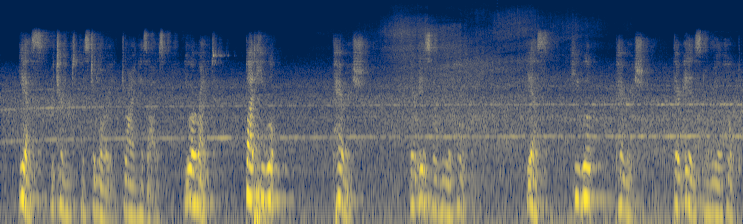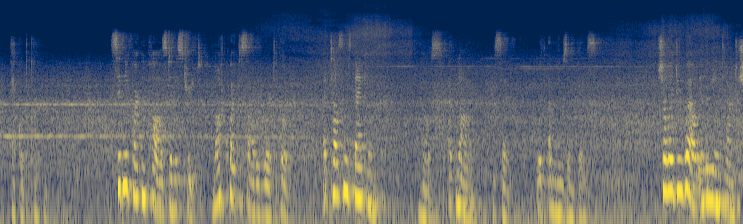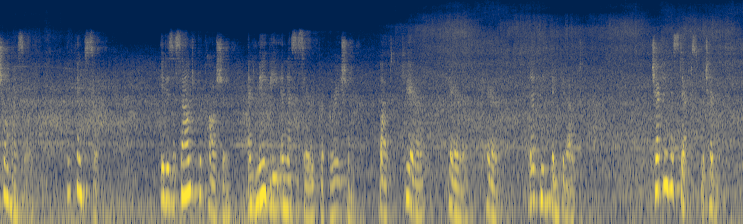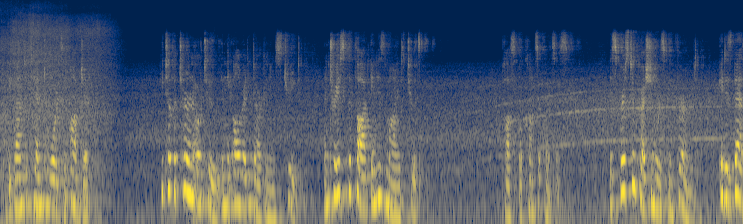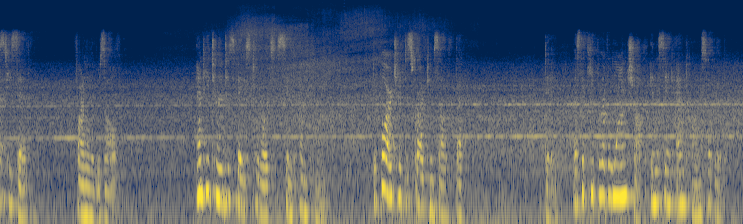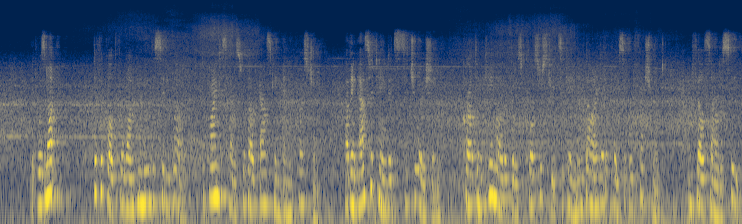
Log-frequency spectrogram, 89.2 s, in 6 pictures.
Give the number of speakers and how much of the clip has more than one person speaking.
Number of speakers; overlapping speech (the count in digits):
1, no overlap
